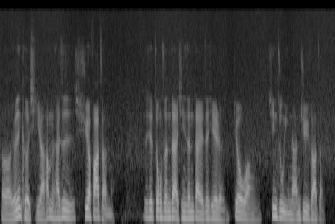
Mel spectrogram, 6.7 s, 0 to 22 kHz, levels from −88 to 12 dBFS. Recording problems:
hiss; faint; throughout; 20 dB below the speech

